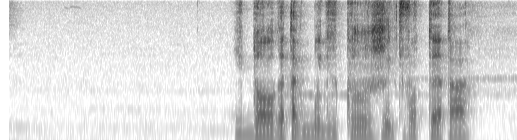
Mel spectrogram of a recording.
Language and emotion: Russian, angry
